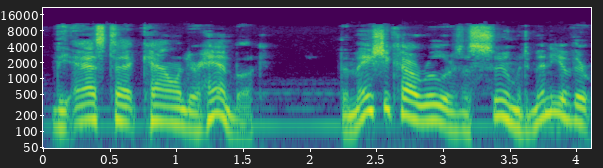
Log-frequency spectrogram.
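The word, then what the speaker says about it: Mexica: use the more appropriate term mexic pronounced Mika the ancestral root language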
